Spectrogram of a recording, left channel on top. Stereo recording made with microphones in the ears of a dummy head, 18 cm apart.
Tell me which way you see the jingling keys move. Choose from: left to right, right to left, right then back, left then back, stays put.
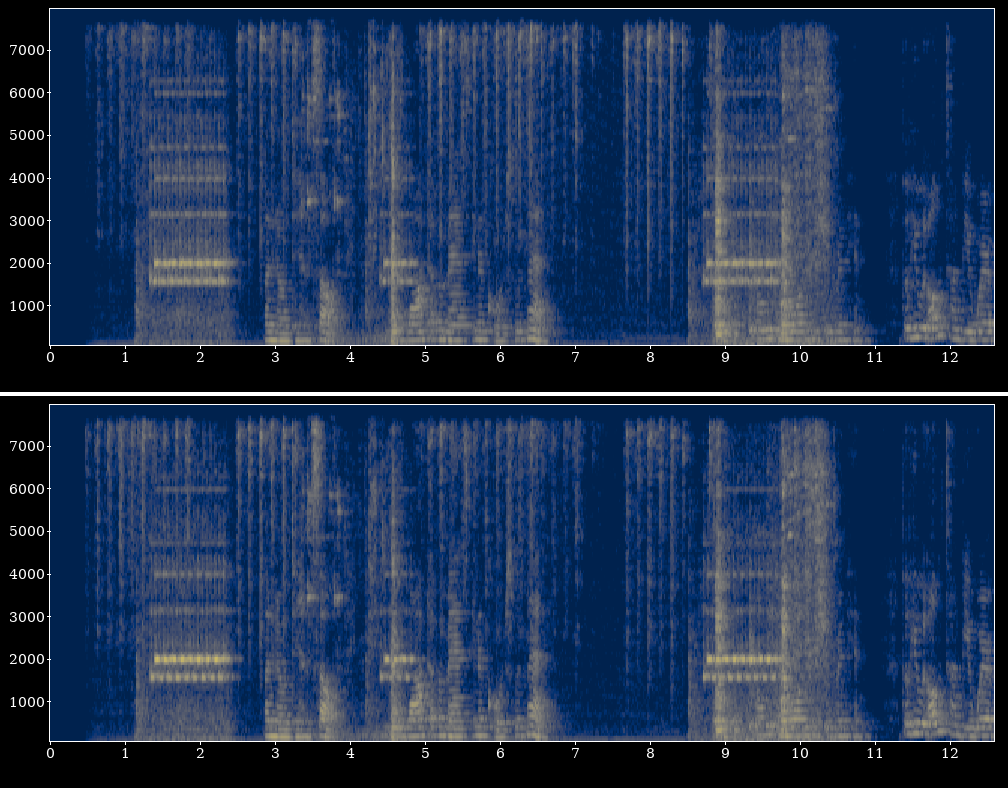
left then back.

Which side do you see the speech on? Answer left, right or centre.
right.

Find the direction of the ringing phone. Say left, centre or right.
left.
